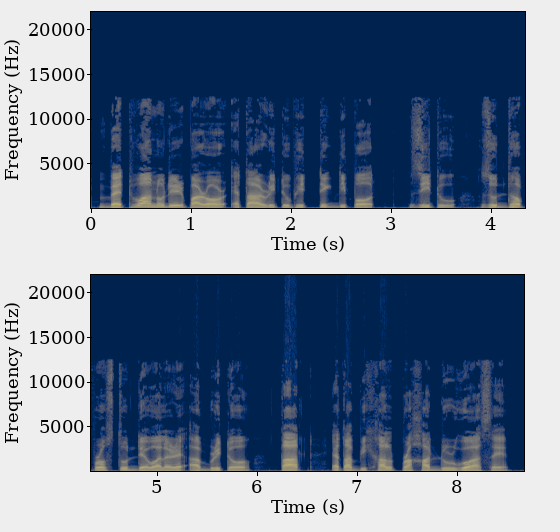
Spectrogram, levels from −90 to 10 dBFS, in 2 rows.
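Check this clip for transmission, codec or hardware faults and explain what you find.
One hardware fault is present. From 5.21 to 7.50 s there is sample clock jitter. The converter clock wanders by under a microsecond, so steep parts of the speech pick up a faint roughness roughly 45 dB down.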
